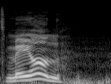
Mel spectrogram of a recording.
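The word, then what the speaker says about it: Mahón: Right, Mayon. Now I know how to pronounce it.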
